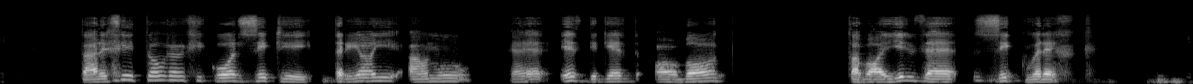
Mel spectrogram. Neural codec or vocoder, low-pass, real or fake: codec, 24 kHz, 0.9 kbps, WavTokenizer, medium music audio release; 10.8 kHz; fake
